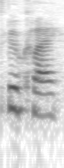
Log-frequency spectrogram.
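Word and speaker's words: bouclé: It's like a boucle or boucle. I don't know how you say it. Boucle? I don't know. I will find out. Boucle. It's boucle.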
